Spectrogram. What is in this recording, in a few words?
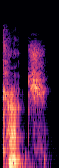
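"catch on", British English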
